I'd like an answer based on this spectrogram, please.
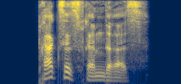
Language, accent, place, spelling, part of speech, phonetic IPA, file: German, Germany, Berlin, praxisfremderes, adjective, [ˈpʁaksɪsˌfʁɛmdəʁəs], De-praxisfremderes.ogg
- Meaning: strong/mixed nominative/accusative neuter singular comparative degree of praxisfremd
